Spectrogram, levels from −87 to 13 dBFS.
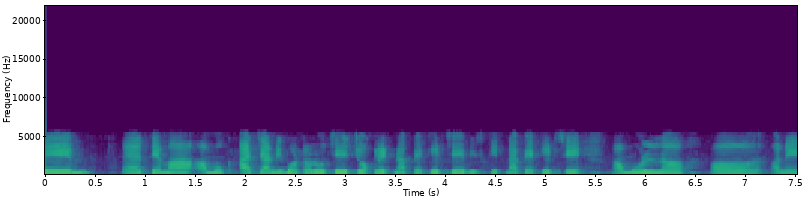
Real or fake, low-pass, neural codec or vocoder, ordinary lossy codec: real; 5.4 kHz; none; none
